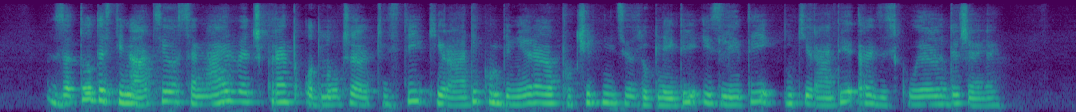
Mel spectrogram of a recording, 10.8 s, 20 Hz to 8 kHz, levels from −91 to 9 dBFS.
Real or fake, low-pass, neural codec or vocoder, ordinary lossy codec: fake; 7.2 kHz; codec, 44.1 kHz, 2.6 kbps, DAC; MP3, 64 kbps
